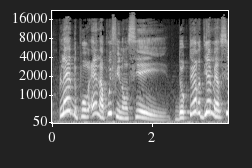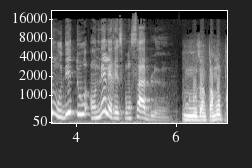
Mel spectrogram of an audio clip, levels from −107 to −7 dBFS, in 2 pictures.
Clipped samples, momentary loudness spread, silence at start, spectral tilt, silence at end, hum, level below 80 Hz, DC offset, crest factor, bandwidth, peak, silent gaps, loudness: under 0.1%; 8 LU; 0.15 s; -5 dB/octave; 0 s; none; -46 dBFS; under 0.1%; 14 dB; 19 kHz; 0 dBFS; none; -14 LUFS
